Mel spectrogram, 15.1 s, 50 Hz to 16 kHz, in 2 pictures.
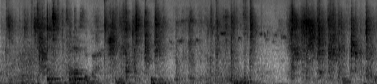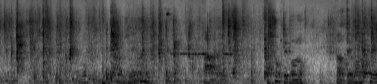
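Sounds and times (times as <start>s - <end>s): refrigerator knocking and scraping: 0.0s - 15.0s.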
